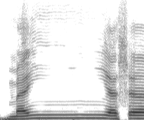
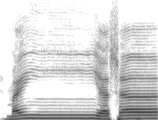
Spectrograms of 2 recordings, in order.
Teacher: নুন সাকিনের পর ইয়া আসছে, ইদগাম মিলায় পড়ছি এবং গুণনা করছি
